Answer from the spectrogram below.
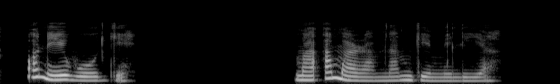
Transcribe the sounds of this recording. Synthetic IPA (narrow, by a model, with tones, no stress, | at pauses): ɔ˦ne˨e˦wo˦ɡe˨ | ma˨ʔa˦ma˨ɾa˨m̩˦na˨m̩˦ɡe˦˨me˨li˦ja˦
